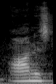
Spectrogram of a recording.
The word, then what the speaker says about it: honest: Here H is silent. Honest, a sound means a sound. A means vowel sound. That's why an honest is the right usage.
